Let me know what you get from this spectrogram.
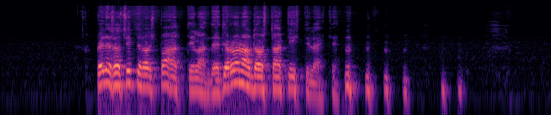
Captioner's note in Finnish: naurua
